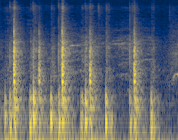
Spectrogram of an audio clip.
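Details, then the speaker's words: Fiat Tempra raised on a ramp: dull, uneven clunks as the exhaust is shaken by hand. Something is loose in the exhaust; the car also knocks over bumps and potholes. "E já aproveitar também, já fazer uma revisãozinha no escapamento. E aqui também, ó. Olha o barulhinho, ó. Ó. Tem alguma coisa solta aqui,"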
